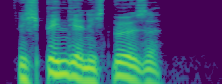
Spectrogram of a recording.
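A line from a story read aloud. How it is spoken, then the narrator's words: Plain. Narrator (German): sagte K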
